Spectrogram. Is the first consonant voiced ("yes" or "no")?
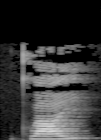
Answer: no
